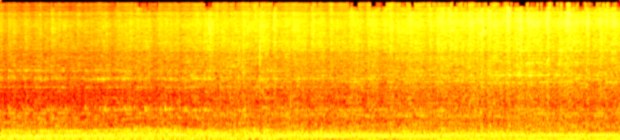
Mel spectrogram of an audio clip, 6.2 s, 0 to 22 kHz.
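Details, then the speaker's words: Chevy Blazer LS-swap V8 at idle: loud deep rumble with a rough, raspy puffing edge from an exhaust leak, not yet fixed. "So, sounds really mean. There is an exhaust leak. I know everybody can hear that. I will fix that."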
